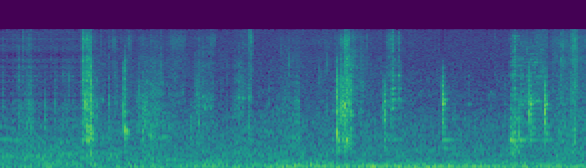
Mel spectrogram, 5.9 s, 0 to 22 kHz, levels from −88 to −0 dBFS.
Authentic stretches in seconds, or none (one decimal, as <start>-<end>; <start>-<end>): 0.9-5.9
